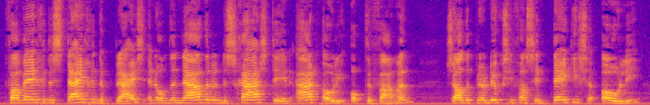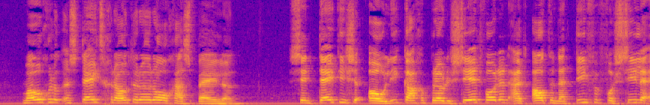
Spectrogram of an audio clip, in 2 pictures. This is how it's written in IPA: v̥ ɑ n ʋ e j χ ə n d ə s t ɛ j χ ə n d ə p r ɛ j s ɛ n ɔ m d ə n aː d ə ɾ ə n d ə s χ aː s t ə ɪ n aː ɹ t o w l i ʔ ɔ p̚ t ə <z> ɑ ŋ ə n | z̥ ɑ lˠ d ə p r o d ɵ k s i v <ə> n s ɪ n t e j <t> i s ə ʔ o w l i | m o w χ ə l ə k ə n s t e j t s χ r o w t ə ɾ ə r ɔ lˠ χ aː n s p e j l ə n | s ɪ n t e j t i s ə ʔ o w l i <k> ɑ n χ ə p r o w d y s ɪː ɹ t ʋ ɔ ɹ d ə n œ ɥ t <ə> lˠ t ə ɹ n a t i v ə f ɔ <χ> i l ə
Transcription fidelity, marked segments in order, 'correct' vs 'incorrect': incorrect, incorrect, correct, correct, incorrect, incorrect

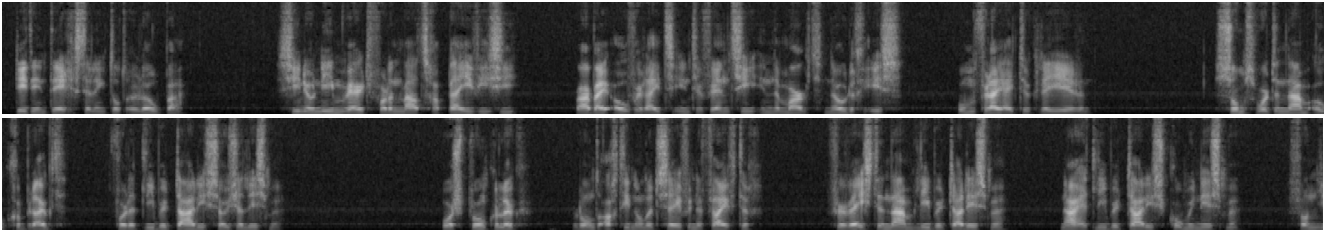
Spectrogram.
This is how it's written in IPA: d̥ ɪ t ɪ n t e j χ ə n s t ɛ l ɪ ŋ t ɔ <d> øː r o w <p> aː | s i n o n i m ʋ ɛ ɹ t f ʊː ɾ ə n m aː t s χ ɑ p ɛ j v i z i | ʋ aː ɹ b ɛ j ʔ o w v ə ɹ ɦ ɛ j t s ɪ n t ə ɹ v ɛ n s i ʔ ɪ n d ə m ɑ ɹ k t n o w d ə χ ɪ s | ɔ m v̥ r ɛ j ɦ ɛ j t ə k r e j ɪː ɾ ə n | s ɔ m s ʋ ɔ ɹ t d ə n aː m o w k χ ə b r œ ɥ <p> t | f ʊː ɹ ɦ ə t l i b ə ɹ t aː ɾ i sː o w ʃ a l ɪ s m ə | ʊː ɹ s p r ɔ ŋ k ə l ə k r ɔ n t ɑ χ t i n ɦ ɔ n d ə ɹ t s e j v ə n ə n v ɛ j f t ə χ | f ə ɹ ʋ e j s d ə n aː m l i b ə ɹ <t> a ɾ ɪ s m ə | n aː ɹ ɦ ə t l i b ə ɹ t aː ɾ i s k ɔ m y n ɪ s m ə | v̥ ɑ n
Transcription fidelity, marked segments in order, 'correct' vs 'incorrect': incorrect, correct, incorrect, correct

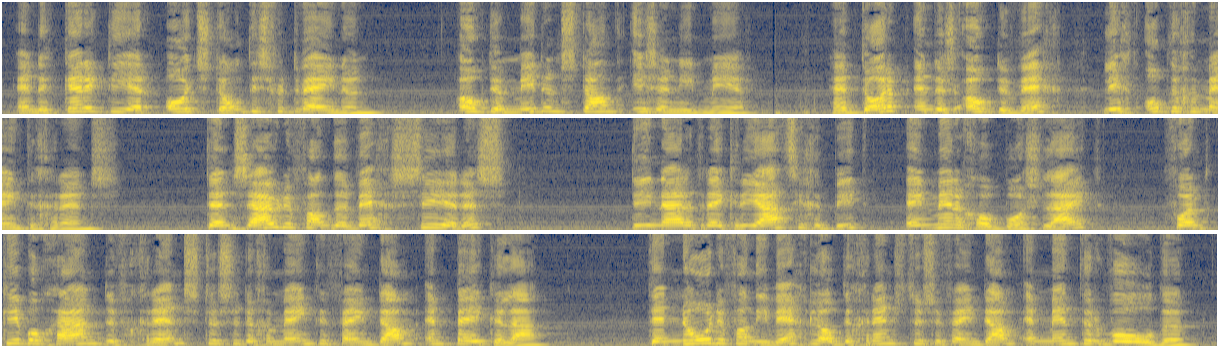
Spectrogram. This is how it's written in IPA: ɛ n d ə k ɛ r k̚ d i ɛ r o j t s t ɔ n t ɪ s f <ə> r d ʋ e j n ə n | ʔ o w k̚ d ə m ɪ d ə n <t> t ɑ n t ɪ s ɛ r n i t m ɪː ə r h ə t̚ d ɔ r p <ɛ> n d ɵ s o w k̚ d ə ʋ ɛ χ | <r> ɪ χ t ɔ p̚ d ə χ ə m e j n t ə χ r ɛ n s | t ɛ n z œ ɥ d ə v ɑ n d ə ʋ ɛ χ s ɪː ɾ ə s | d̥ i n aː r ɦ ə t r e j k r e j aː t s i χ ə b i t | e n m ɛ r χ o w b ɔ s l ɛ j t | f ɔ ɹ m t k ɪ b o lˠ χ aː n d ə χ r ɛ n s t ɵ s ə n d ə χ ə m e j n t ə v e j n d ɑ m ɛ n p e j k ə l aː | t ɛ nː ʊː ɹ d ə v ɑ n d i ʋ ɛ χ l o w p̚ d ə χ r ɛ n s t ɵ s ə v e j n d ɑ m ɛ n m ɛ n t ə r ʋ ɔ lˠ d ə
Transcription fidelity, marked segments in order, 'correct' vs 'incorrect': correct, incorrect, correct, incorrect

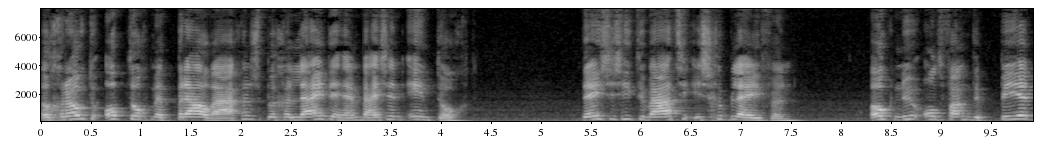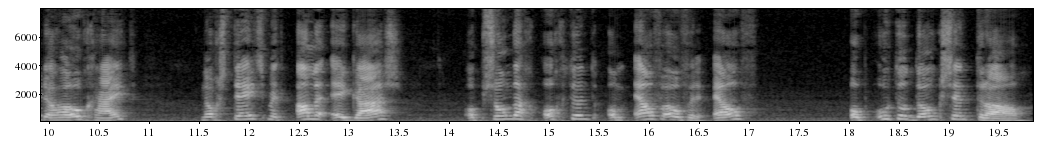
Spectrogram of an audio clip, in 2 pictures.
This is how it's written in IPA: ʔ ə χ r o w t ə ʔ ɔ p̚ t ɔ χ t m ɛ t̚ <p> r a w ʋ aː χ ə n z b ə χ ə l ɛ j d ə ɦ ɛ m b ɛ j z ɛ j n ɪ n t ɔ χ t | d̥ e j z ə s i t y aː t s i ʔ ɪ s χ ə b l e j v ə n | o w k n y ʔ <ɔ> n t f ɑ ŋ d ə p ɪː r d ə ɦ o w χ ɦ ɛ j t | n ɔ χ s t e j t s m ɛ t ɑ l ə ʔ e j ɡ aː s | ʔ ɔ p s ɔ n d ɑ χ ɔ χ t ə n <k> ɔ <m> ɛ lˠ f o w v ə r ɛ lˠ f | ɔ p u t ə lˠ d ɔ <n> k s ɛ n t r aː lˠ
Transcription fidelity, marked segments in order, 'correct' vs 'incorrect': correct, correct, incorrect, correct, incorrect

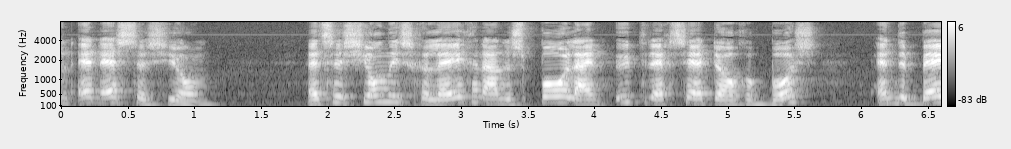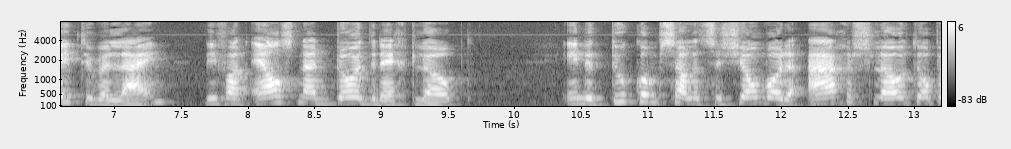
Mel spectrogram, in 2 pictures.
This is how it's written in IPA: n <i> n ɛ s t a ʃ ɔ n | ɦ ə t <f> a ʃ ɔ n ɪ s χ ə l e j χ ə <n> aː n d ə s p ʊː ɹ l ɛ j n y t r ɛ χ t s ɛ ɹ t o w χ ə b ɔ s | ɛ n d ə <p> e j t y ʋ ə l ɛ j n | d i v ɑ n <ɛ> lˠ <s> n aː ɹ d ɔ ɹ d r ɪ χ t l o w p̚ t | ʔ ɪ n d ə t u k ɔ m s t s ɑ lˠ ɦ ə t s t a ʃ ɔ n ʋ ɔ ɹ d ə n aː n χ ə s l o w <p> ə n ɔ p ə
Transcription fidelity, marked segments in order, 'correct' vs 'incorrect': incorrect, incorrect, correct, incorrect, correct, correct, incorrect

